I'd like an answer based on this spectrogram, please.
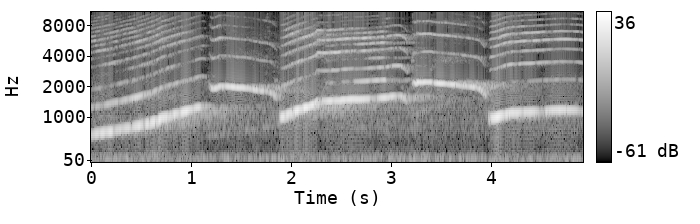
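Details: One of two white-handed gibbons in a new enclosure at a primate sanctuary sings loud, pure, siren-like hooting notes that swoop upward, repeated about every two seconds.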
